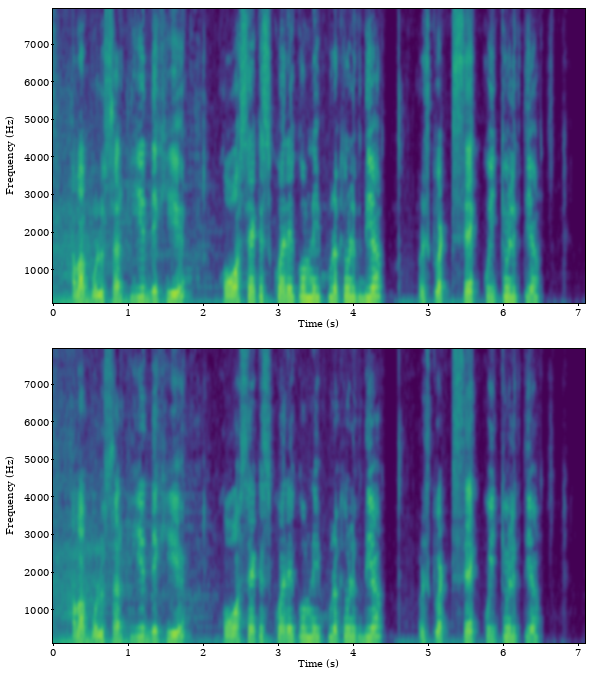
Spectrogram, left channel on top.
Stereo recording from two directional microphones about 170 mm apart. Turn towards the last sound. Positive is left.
turn(degrees=25)  # may be behind; listen again after turning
